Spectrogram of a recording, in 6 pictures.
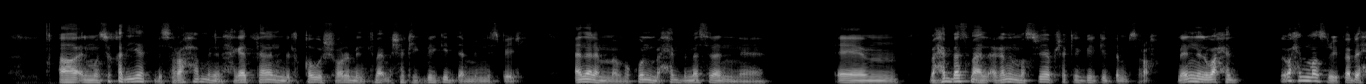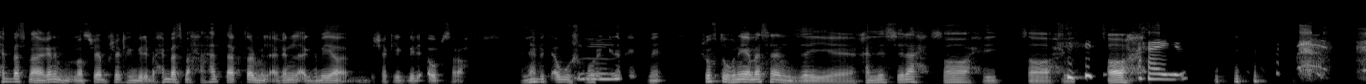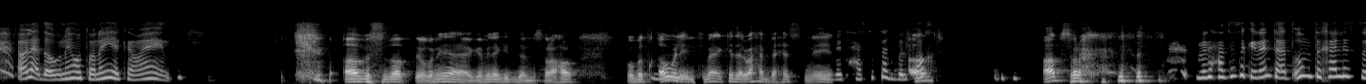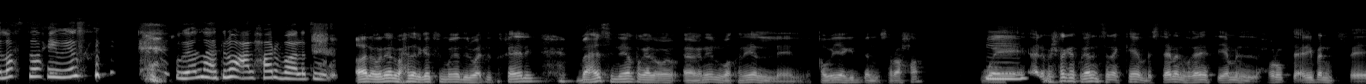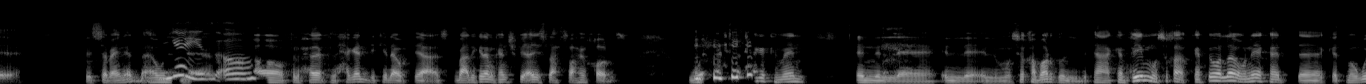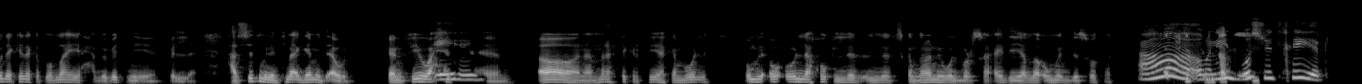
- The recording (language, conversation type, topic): Arabic, podcast, إزاي الموسيقى بتقوّي عندك إحساسك بالانتماء؟
- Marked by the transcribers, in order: chuckle; laughing while speaking: "أيوه"; singing: "خلّي السلاح صاحي، صاحي، صاحي"; chuckle; tapping; laugh; laughing while speaking: "آه بالضبط"; other background noise; laughing while speaking: "آه بصراح"; laugh; laughing while speaking: "بتحسّسك إن أنت هتقوم تخلّي … الحرب على طول"; chuckle; unintelligible speech; chuckle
